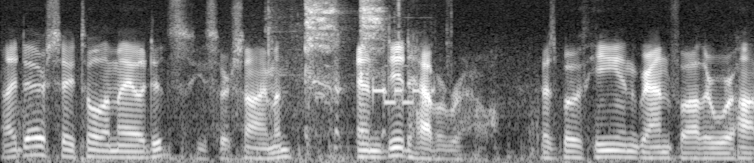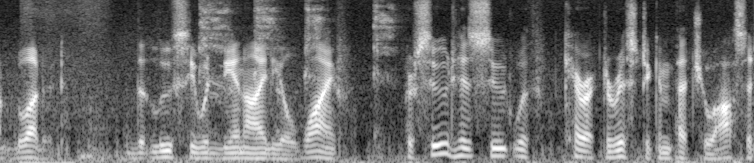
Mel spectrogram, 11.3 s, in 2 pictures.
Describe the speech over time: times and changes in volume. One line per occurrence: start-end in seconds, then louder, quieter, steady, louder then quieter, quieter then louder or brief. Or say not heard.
0.0-11.2 steady.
